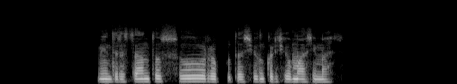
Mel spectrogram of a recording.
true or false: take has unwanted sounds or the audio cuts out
false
